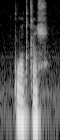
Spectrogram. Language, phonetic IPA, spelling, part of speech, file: Polish, [ˈpwɔtkaʃ], płotkarz, noun, LL-Q809 (pol)-płotkarz.wav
